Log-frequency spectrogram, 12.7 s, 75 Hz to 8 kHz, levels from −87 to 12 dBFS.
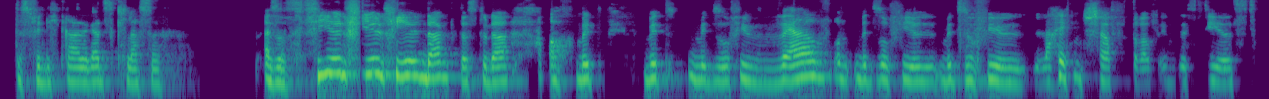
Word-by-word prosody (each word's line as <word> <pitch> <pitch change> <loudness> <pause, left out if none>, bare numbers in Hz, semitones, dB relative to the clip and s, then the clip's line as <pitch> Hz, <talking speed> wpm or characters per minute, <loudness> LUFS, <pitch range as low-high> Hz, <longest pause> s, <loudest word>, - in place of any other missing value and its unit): Das 180 - -4
finde 165 -2 -3
ich 165 - -10
grade 170 -2 -1
ganz 175 0 -2
klasse. 155 -2 -5 1.0
Also, 165 -4 +2
vielen, 235 - +4
vielen, 245 +1 +5
vielen 225 -2 +5
Dank, 205 +1 +3
dass 165 -1 -3
du 180 - -3
da 175 +1 +3 0.4
auch 180 0 -3
mit 195 +1 0 0.4
mit 200 +1 0 0.2
mit 180 -5 -4
so 175 0 -3
viel 180 -1 -3 0.2
Verve 205 +4 +5
und 195 -3 -7
mit 185 -3 -5
so 185 0 -2
viel 175 -2 -3
mit 180 -1 -6
so 180 0 -3
viel 165 -3 -2
Leidenschaft 170 -1 -2
drauf 160 0 -9
investierst. 165 -1 -10
180 Hz, 145 wpm, -21 LUFS, 170-200 Hz, 1.0 s, vielen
